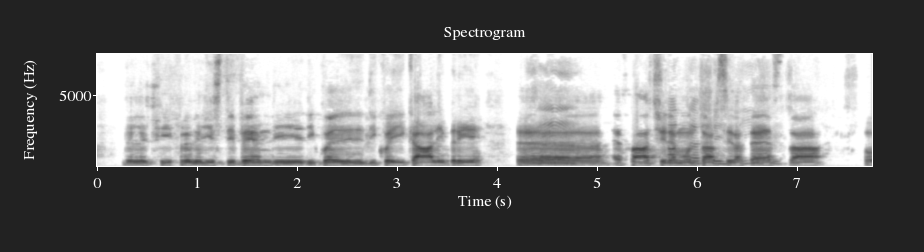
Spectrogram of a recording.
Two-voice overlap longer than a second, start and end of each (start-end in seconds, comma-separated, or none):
5.6-7.0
